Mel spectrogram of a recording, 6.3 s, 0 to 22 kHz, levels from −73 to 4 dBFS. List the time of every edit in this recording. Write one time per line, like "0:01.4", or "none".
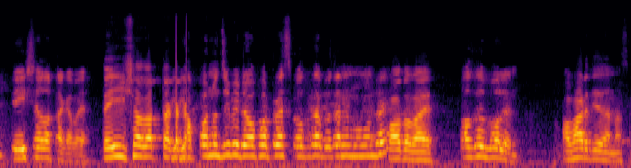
0:01.8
